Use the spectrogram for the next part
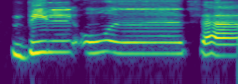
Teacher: با کو ہم نے لام کے ساتھ ملا دینا ہے، حمزۃ الوصل ہمارا ڈراپ ہو جائے گا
